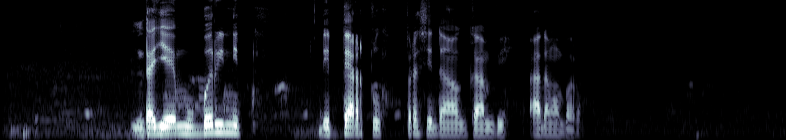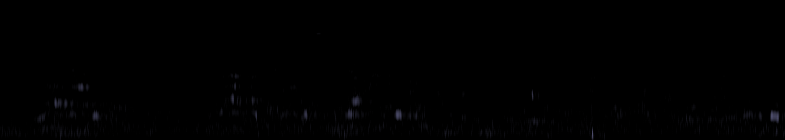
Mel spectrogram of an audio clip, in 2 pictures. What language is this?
Wolof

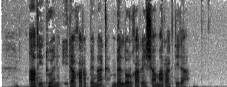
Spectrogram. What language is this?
Basque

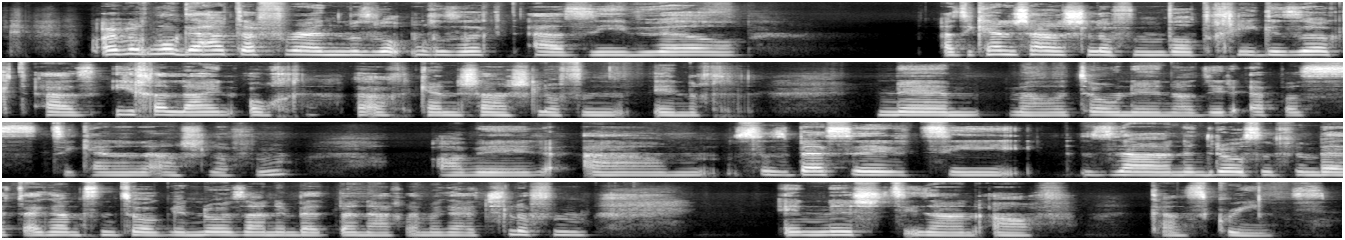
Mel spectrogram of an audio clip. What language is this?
Yiddish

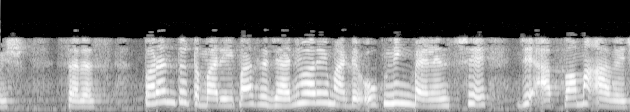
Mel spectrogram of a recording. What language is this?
Gujarati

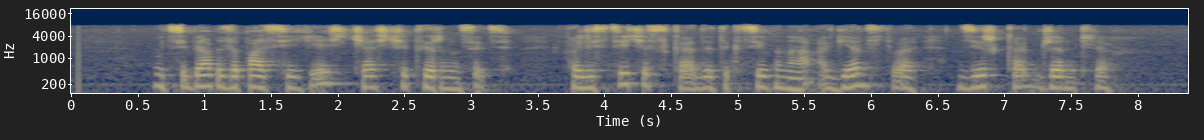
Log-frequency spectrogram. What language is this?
Russian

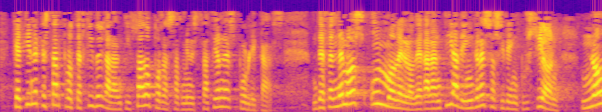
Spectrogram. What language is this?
Spanish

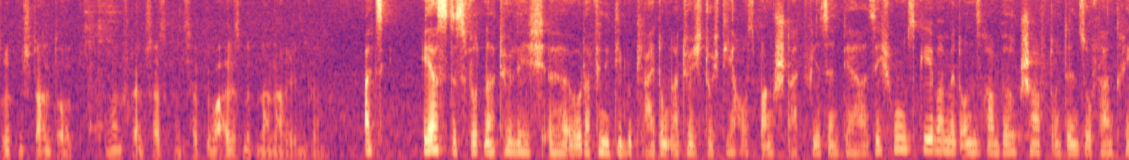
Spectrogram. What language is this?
German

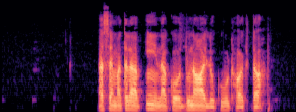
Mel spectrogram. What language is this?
Gawri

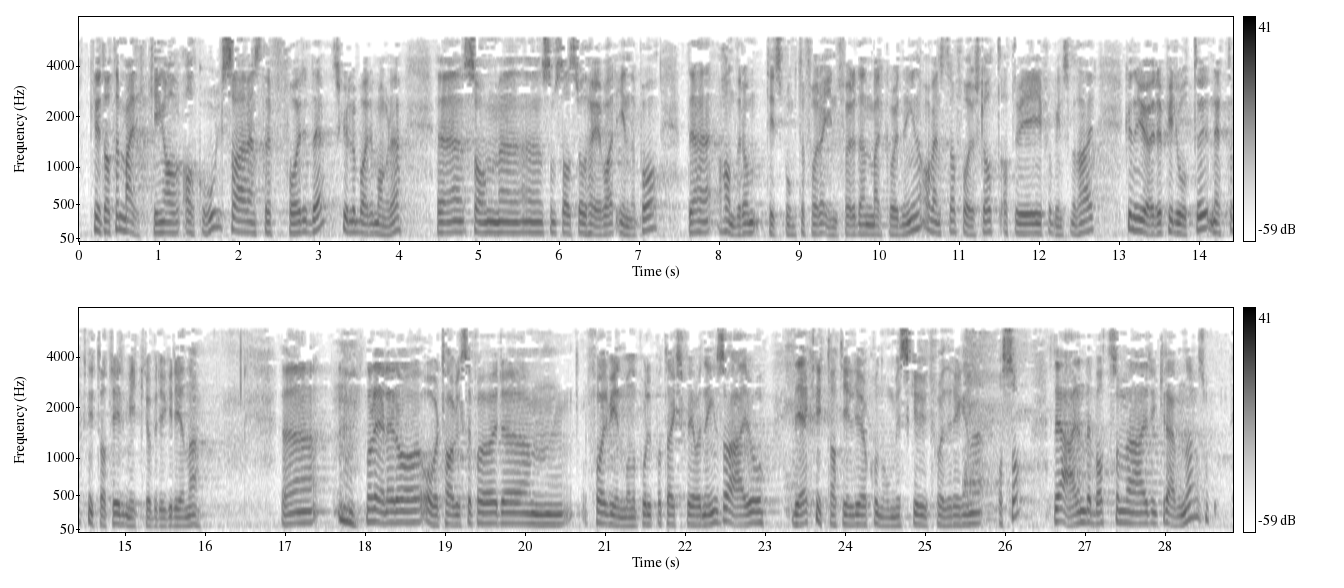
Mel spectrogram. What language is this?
Norwegian Bokmål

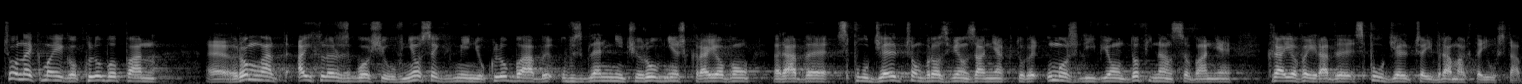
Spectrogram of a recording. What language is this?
Polish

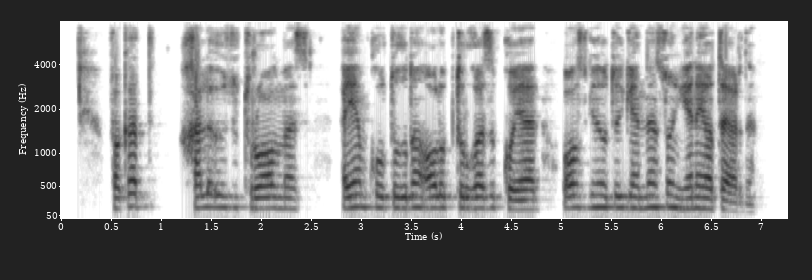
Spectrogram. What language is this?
Uzbek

